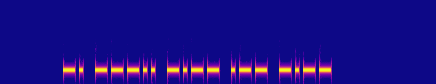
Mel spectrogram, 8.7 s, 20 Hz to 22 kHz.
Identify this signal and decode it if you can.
Morse code, heard as a keyed tone, about 15 wpm, 700 Hz. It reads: N8YWY
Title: USA Call Signs - 5 Characters - Repeated 3x - 15wpm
